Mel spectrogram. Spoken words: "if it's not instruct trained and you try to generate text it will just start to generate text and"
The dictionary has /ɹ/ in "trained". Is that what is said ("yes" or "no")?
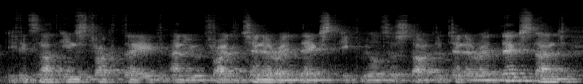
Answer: no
